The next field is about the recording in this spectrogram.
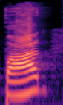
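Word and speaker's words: Palk: ये पाक नहीं पी ए के ये पाक नहीं। पाक पाकिस्तान वाला पार्क नहीं। ठीक है? तो ये पाक है। पी ए एल के है। एल साइलेंट है यहां पे।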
